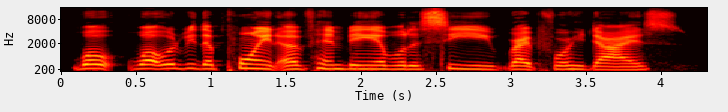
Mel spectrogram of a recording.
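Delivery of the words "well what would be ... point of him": plain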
